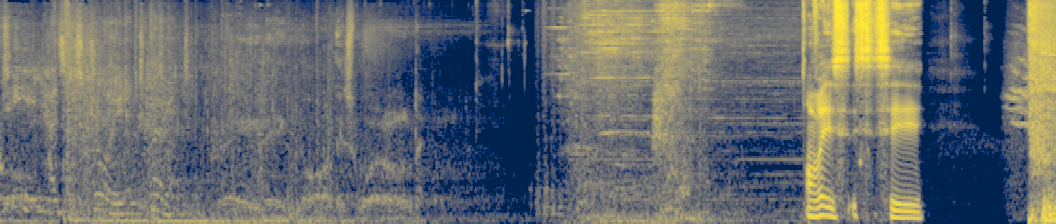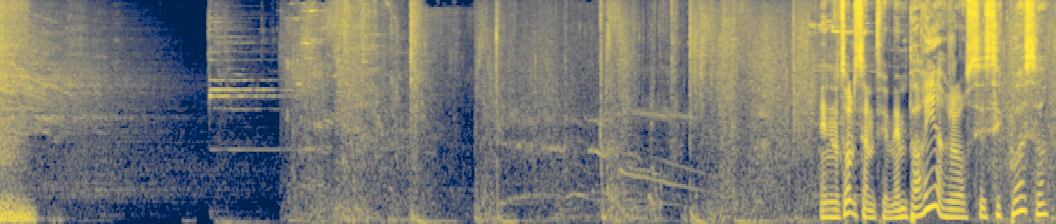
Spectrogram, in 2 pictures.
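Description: Game sound effects whoosh and clash.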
